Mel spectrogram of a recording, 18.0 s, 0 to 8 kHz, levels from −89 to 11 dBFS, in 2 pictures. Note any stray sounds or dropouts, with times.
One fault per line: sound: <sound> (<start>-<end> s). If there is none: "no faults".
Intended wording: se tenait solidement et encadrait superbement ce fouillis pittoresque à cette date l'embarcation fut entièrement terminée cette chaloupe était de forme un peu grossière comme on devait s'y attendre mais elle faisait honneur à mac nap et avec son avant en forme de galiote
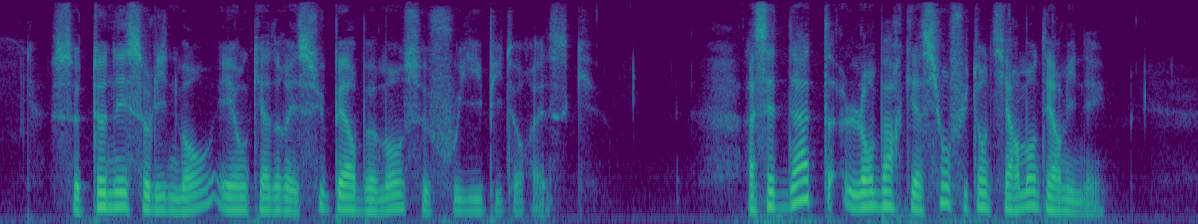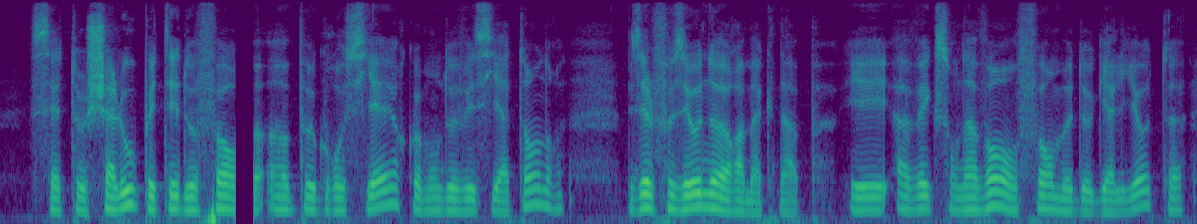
sound: dropout (10.7-10.9 s)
